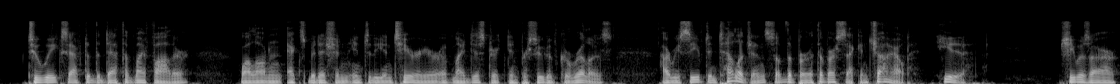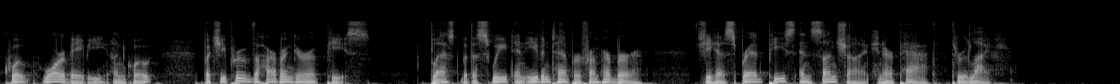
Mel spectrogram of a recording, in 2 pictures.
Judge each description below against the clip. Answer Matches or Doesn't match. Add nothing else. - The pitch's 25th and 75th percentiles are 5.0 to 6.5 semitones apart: Matches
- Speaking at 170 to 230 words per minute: Matches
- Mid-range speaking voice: Doesn't match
